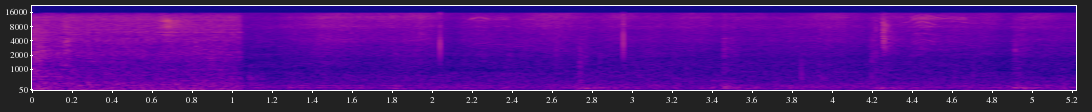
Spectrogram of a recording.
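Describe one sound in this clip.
Footsteps thud softly on carpeted stairs.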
